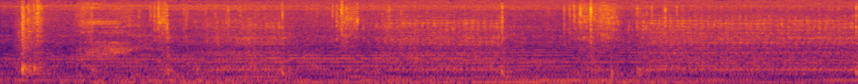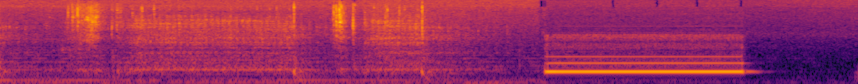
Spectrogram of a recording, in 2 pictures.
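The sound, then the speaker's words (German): A rattling, whirring mechanical clatter runs for several seconds, then a single loud, steady telephone ringing tone sounds for about a second before cutting off, as someone picks up a telephone receiver and calls headquarters. “Zielstrebig griff der erste Detektiv nach dem Telefonhörer und rief in der Zentrale an.”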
